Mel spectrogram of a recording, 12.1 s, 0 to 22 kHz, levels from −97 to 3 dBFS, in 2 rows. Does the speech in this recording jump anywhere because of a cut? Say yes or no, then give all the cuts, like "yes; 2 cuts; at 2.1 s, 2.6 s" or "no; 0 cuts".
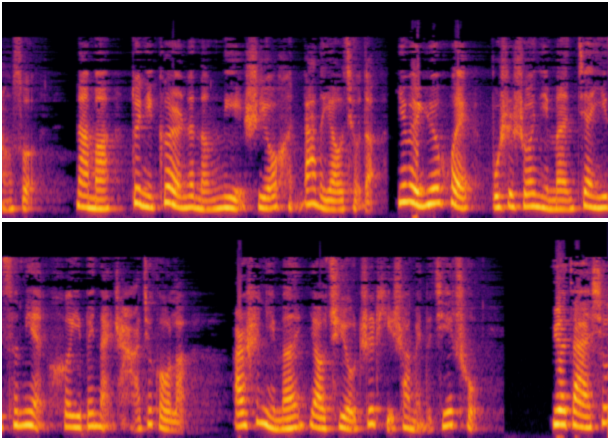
yes; 1 cut; at 3.8 s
